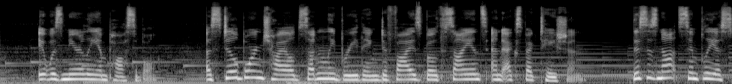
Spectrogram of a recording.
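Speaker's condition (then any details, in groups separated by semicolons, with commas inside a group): No condition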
